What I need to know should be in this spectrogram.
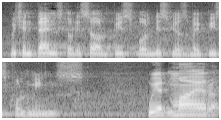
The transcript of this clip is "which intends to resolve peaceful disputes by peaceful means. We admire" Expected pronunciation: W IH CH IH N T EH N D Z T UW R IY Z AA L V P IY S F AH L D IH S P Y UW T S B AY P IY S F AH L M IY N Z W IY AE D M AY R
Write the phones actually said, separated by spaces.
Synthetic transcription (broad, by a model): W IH CH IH N T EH N D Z T UW R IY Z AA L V P IY S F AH L D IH S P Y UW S B AY P IY S F AH L M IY N S W IY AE D M AY R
